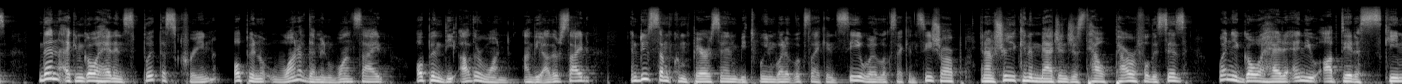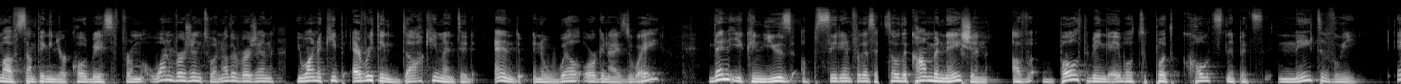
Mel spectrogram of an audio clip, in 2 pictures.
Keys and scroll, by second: 0.2 k, 1.0 shift+super+l, 2.6 ctrl+], 3.8 j, 4.4 ctrl+], 21.3 ctrl+h.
